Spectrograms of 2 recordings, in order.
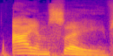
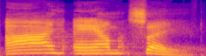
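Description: First: Said in the usual way. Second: Very slow, each word held out; slow declaration. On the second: Shown as a demonstration. Preacher leads congregation repeating after him, slow declaration.

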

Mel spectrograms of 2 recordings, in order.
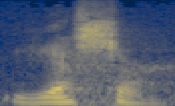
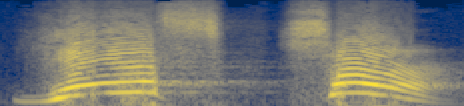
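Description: First: Soft, low reverent yes sir; hushed yes sir. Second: High, meek yes sir; submissive yes sir. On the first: Preacher advising listeners how to answer God, hushed. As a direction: breathe it low in surrender. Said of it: "my advice to you is to say". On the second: Preacher shows the congregation how to answer God, meek and high. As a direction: answer like an obedient servant. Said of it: "say this". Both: Shown as a demonstration.

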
